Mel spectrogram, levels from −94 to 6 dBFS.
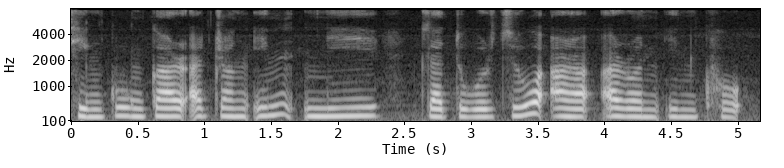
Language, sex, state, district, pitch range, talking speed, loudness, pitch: Mizo, female, Mizoram, Aizawl, 200-220 Hz, 150 wpm, -16 LUFS, 210 Hz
